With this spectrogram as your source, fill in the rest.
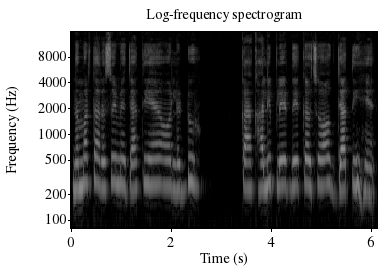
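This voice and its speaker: Woman storyteller, scripted narration, very slow, mellow, slightly high. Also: fairly even intonation.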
